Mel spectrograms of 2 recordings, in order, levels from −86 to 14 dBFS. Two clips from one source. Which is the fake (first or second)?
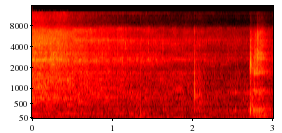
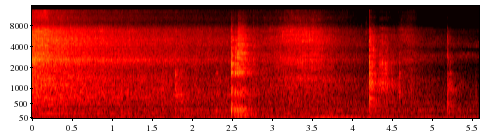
first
